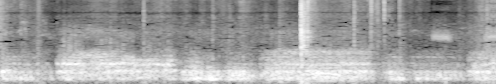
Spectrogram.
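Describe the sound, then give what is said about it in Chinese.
An angry bear roaring: a rough, continuous growling roar that swells and dips over several seconds, heard alone without talk. “熊大哥，别生气。”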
